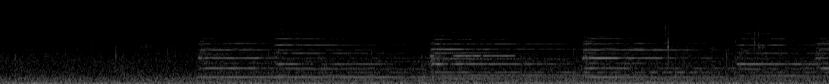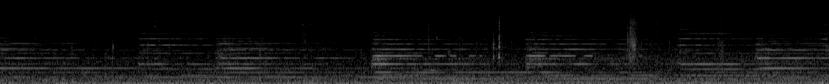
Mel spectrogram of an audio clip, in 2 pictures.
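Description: Bells ringing a peal, struck about twice a second and overlapping, starting about two seconds in over the low hum of the city. There is a single sharp click near the end.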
